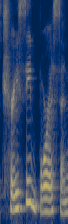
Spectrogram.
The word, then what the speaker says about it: Tracy Borreson: I am your host, Ralitza Spassova, and joining me today is Tracy Borreson. Did I pronounce that correctly?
